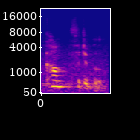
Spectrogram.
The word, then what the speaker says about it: comfortable: for this word is comfortable. Comfortable. It has 4 syllables: com, f, t, bl. So it's 4, and you stress on the first part, which is come.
